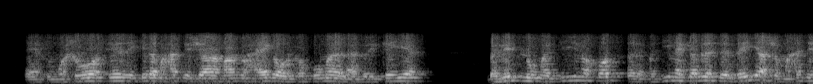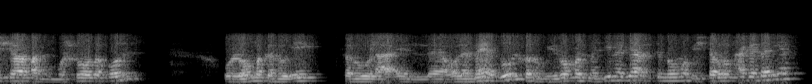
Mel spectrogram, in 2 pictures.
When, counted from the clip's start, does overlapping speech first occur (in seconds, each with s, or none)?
none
